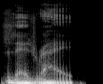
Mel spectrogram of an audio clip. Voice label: E SPEECH, Vocal Planet R&B Dance; BASS CATCH; Spectrasonics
